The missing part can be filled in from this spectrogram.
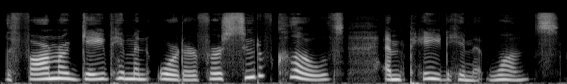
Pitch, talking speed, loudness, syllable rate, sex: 240 Hz, 170 wpm, -17 LUFS, 3.7 syllables/s, female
